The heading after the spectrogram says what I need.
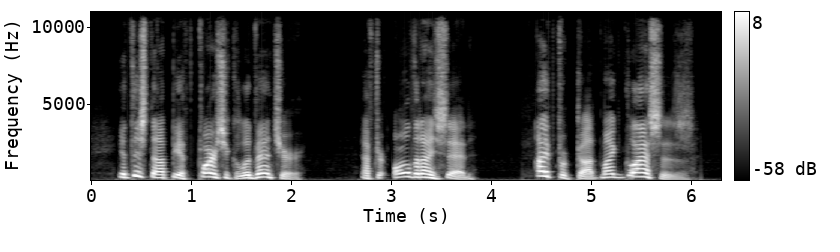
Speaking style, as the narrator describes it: he cries

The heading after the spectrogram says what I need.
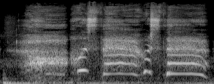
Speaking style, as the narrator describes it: shouted the couple, startled by such an intrusion

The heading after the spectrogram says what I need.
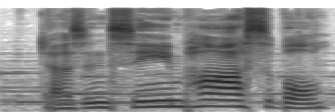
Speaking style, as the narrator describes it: grumbled an exotic short-haired cat who was as grumpy as he looked

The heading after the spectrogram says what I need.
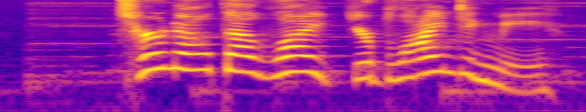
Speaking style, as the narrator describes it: yelled

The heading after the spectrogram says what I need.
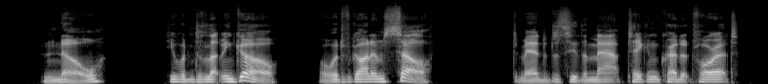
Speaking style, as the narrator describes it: Agathocles grunted

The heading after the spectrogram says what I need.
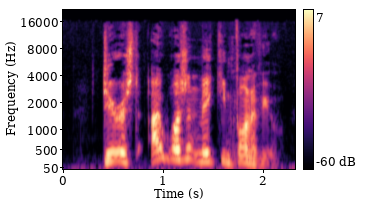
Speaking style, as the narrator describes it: cried Anne repentantly

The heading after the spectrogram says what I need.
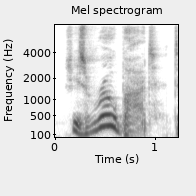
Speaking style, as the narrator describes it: Devin exclaimed

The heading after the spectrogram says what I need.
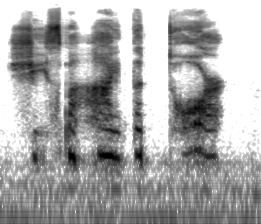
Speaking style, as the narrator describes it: she whispered suddenly

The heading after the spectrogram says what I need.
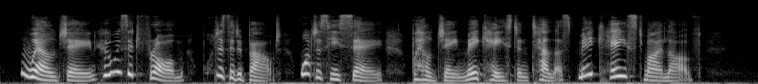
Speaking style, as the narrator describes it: eyes sparkled with pleasure, and she was eagerly calling out

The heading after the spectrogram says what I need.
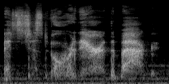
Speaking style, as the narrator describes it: whispered the boy

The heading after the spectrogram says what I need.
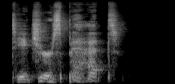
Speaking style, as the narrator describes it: Chris hiss at him

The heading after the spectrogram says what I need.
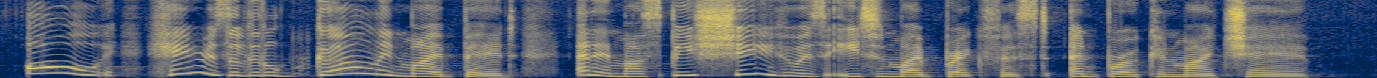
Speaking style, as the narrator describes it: squeaked out

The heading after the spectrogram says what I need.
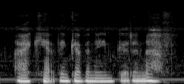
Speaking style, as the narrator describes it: admitted with a breathy laugh

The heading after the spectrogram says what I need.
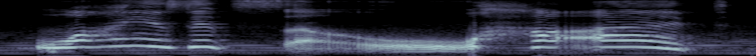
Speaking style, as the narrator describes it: She moaned

